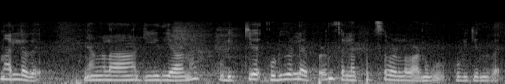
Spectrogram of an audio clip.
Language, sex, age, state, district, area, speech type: Malayalam, female, 45-60, Kerala, Kottayam, rural, spontaneous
